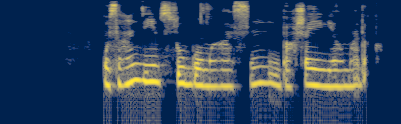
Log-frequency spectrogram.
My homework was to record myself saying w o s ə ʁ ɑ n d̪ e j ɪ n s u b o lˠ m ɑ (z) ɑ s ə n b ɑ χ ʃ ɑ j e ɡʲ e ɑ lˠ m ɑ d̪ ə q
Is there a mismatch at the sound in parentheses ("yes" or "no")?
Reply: yes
